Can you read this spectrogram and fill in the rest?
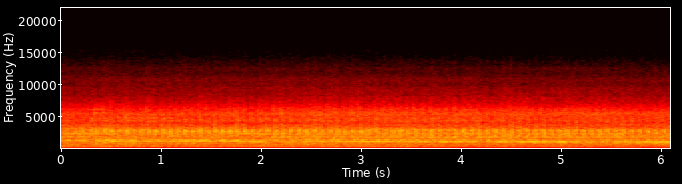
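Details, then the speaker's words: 2011 Hyundai Santa Fe 3.5L V6 after an oil pressure switch repair, first start with the fuel rail refilled: loud idle with fast light ticking throughout; owner says it starves for oil at startup and the lifters are very noisy. "The engine started up. You can hear at the beginning of the startup the engine starving for oil, and you can hear the lifters go absolutely nuts, and even afterwards."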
